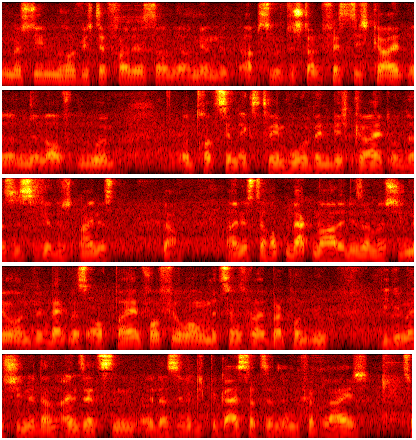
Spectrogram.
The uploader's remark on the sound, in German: LECTURA ist derzeit auf der Messe Agritechnica 2023. Hören Sie sich unser Live-Gespräch mit Ausstellern.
